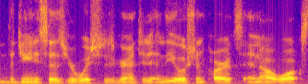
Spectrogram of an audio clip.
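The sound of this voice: The clip has an unforced reading voice. Its intonation is fairly even.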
